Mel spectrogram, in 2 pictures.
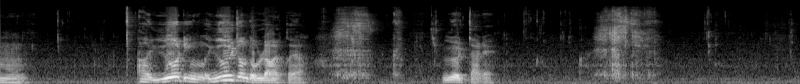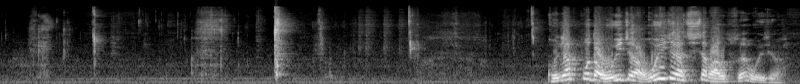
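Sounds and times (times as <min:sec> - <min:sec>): wet chewing noises: 0:03.9 - 0:13.5.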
